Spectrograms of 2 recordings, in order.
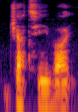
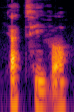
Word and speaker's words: Xàtiva: That would have a Spanish pronunciation, so not Jahar, Xàtiva, from which the family hailed.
